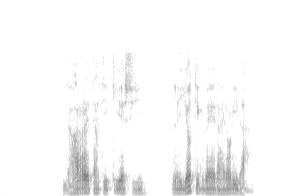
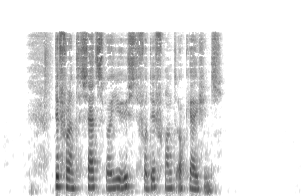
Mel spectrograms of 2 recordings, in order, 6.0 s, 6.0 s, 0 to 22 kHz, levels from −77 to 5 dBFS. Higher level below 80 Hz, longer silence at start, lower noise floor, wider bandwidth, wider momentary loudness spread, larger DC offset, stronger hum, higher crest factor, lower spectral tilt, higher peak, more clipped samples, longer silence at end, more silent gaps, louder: about the same, -64 dBFS vs -60 dBFS; first, 1.25 s vs 0.6 s; first, under -90 dBFS vs -77 dBFS; second, 7.6 kHz vs 12 kHz; about the same, 16 LU vs 14 LU; neither; neither; about the same, 22 dB vs 22 dB; first, -5 dB/octave vs -3 dB/octave; second, -24 dBFS vs -2 dBFS; neither; second, 1 s vs 1.6 s; neither; second, -45 LUFS vs -20 LUFS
